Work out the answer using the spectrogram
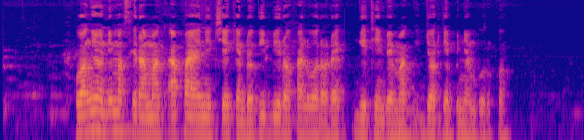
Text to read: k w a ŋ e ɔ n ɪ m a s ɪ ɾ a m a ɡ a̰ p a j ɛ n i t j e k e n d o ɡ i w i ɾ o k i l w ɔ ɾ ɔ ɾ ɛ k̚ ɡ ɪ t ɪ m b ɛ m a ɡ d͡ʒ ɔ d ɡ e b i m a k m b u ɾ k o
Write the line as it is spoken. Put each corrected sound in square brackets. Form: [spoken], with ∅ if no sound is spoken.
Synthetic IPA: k w a ŋ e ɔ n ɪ m a s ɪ ɾ a m a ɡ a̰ p a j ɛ n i t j e k e n d o ɡ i [b] i ɾ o k [a] l w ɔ ɾ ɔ ɾ ɛ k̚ ɡ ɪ t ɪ m b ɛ m a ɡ d͡ʒ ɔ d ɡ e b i [ɲ] a [∅] m b u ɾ k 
